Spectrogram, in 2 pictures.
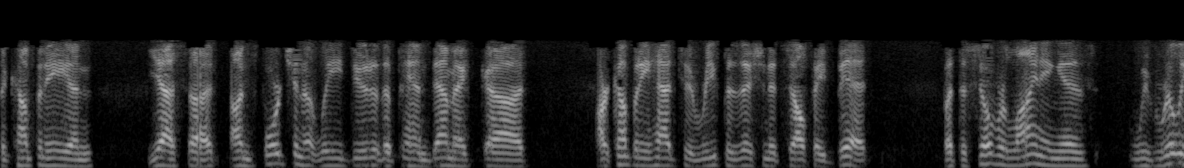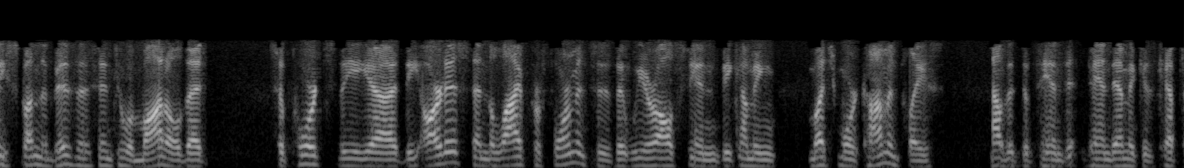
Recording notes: On the phone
